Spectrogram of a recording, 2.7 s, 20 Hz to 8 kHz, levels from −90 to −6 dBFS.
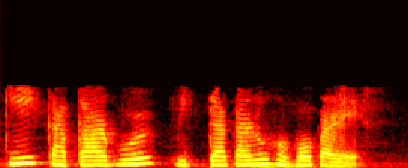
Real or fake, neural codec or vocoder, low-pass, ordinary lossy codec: fake; vocoder, 44.1 kHz, 128 mel bands every 256 samples, BigVGAN v2; 7.2 kHz; AAC, 16 kbps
